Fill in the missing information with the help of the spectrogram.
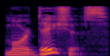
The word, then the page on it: mordacious: British English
